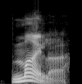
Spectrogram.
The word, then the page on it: miler: British English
